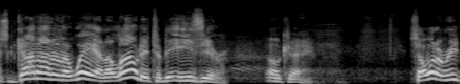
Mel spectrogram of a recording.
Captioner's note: congregants murmur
